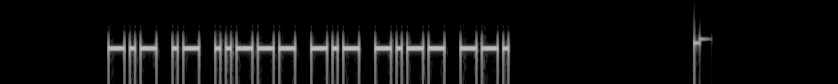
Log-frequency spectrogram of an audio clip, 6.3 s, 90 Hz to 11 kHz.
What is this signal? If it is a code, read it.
Morse code, heard as a keyed tone, about 30 wpm, 700 Hz. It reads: KA2KYG
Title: USA Call Signs 30wpm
